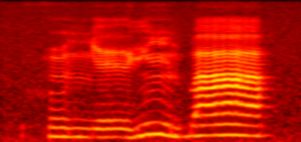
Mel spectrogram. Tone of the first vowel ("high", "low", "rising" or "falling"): low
